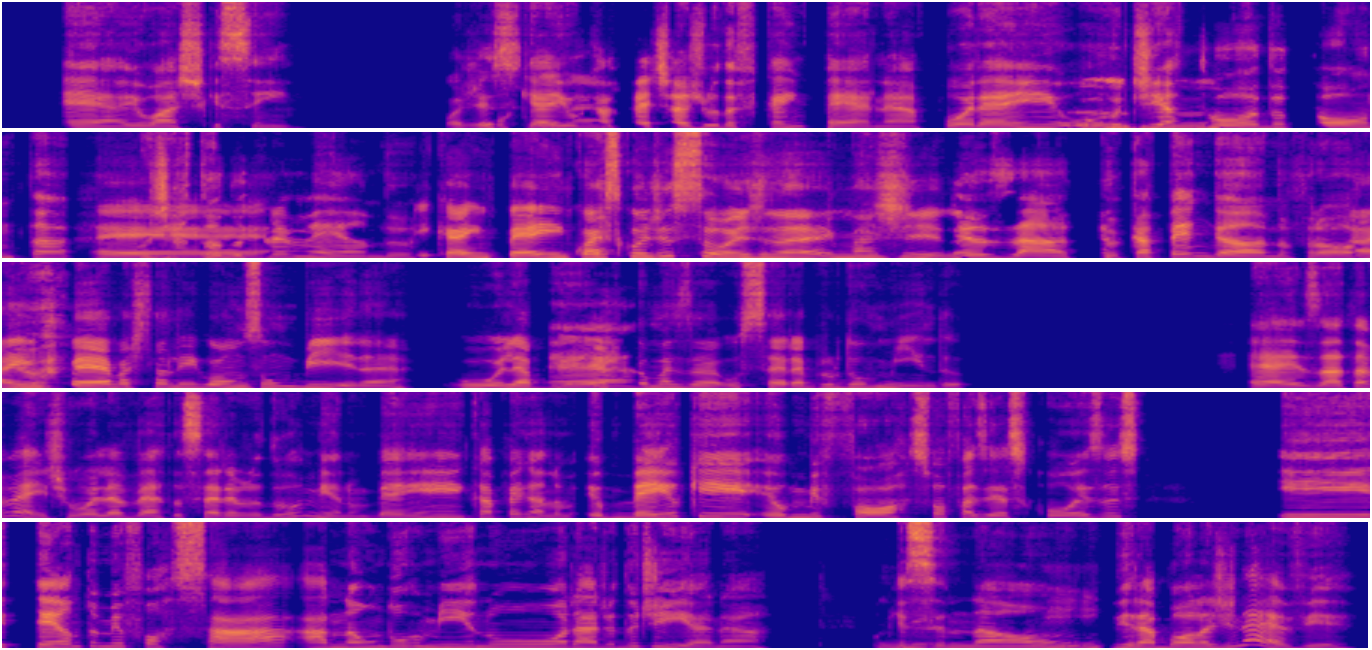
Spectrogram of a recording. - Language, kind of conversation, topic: Portuguese, advice, Como posso lidar com a dificuldade de desligar as telas antes de dormir?
- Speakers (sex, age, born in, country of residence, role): female, 35-39, Brazil, Italy, advisor; female, 40-44, Brazil, Italy, user
- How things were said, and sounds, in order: laughing while speaking: "dia"; laughing while speaking: "quais condições, né, imagina"; chuckle; other background noise; chuckle; tapping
